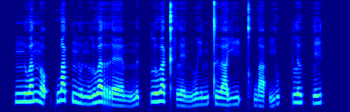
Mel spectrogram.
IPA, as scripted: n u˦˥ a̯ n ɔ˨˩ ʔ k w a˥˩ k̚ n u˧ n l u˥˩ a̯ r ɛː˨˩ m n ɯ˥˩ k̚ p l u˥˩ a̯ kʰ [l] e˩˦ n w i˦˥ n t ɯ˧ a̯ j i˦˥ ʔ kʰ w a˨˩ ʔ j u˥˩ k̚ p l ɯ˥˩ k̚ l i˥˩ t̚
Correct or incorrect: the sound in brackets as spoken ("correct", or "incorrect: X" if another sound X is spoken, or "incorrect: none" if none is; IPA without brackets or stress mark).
correct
